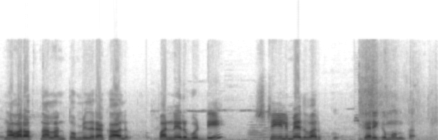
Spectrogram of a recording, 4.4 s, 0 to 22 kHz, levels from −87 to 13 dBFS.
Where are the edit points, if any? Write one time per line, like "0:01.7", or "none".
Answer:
0:01.4
0:03.4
